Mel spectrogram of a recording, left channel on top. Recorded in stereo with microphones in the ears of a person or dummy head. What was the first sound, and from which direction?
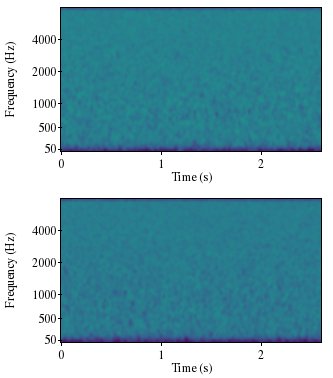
Only background noise.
